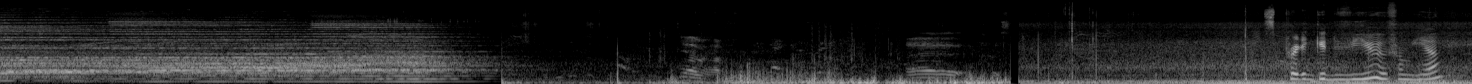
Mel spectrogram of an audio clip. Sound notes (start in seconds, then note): none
